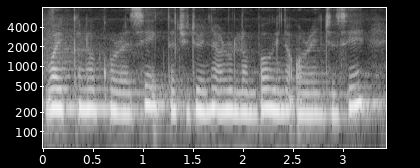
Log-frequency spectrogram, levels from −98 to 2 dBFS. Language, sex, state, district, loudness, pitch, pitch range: Nagamese, female, Nagaland, Dimapur, -15 LUFS, 220 Hz, 205-230 Hz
